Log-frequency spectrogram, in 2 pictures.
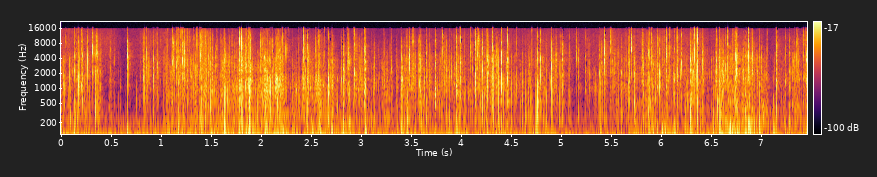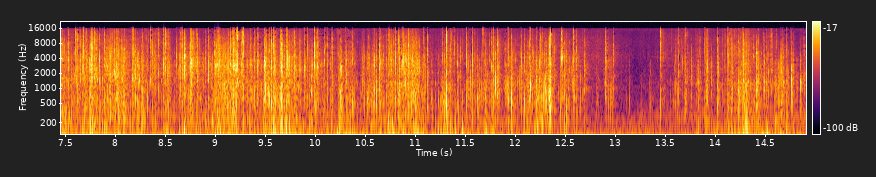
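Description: A soft plastic drawstring bag full of cotton wool pads is crinkled with long nails and fingertips. Dense, bright crinkling and crackling goes on throughout with many quick, dry clicks and little low end. Short pauses come near the start, around five seconds, and around thirteen seconds.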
